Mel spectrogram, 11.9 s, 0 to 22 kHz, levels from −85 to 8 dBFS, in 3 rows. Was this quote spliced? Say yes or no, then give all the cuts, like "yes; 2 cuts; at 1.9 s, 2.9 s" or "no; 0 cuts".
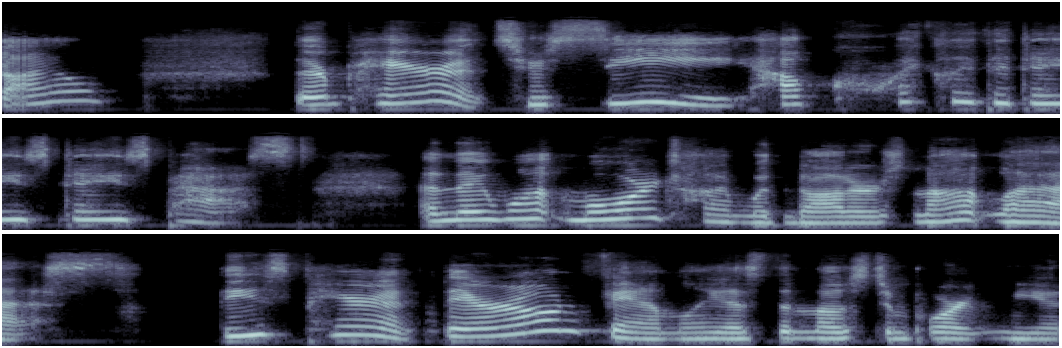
yes; 4 cuts; at 4.2 s, 6.9 s, 8.7 s, 9.5 s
